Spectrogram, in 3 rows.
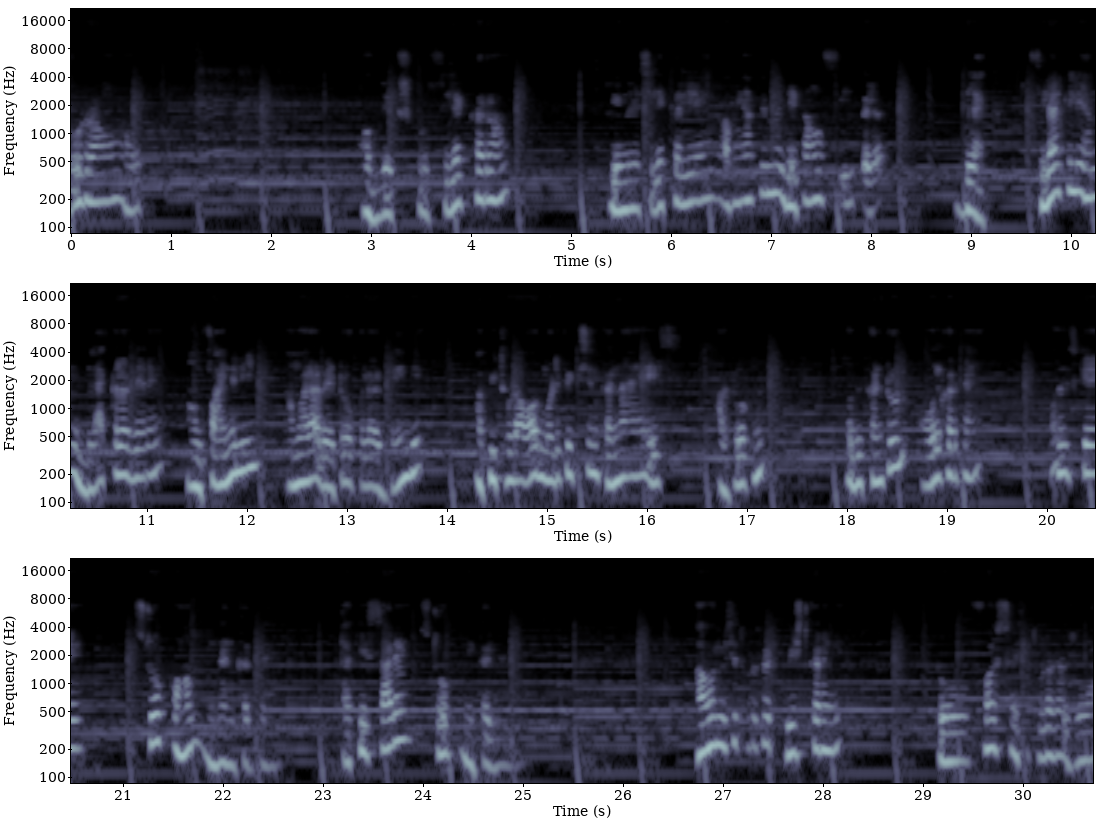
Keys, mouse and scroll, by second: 0.2 shift+click, 1.1 shift+click, 1.6 shift+click, 2.1 shift+click, 2.5 shift+click, 3.9 shift+click, 4.7 shift+click, 18.9 ctrl+a, 30.5 alt+scroll down 1.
